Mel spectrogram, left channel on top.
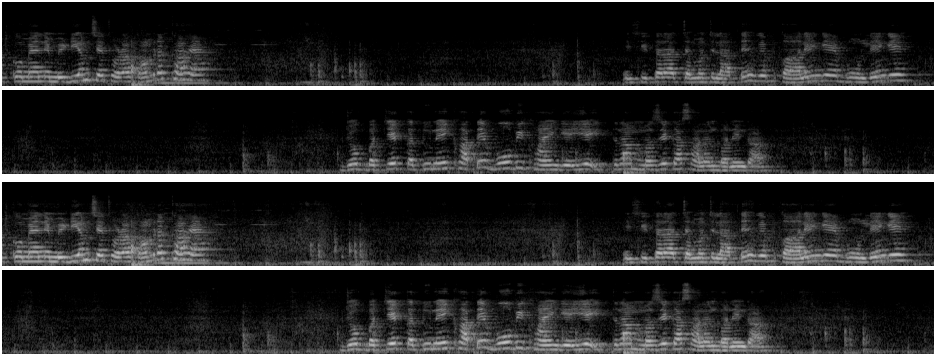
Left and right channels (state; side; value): quieter; left; 5.2 dB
